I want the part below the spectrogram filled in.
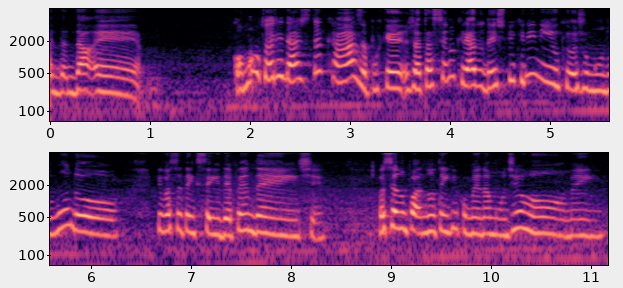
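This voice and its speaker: Brazilian lady preaching like she's chatting, high pitched, lots of "né" and "tá" type fillers. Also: warm tone, slight background noise. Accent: Brazilian Portuguese. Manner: conversational, hesitant with fillers, acts out quoted voices. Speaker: Bible teacher. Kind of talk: informal sermon.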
